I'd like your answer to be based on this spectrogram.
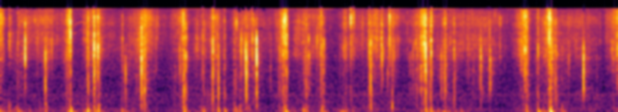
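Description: A small green-printed paper tea bag sachet, flattened and folded, is rubbed and crinkled between the fingertips. It gives a steady run of dry crinkles and short, sharp tearing-like crackles, each snapping off quickly. The crackles carry a bright papery edge over a soft low thump.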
